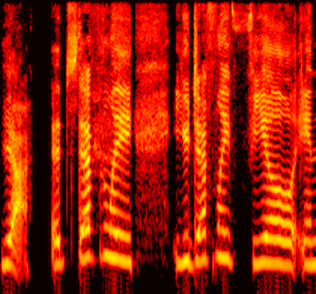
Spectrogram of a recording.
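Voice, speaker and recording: A woman speaks at a fairly quick pace in a plain, everyday voice, her pitch rising and falling in an ordinary way. The sound is dry and close with no echo, over a quiet background. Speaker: fundraising auctioneer. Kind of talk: podcast interview answer.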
